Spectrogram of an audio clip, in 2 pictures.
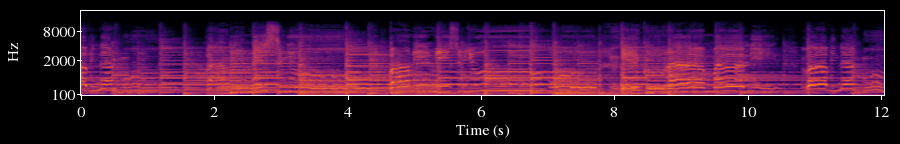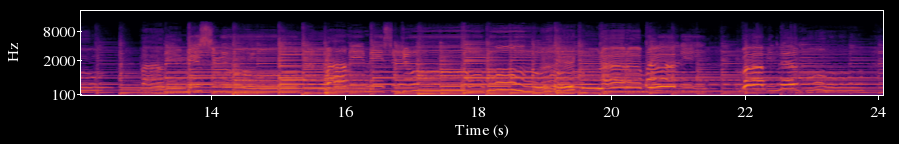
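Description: Acoustic guitar strummed and picked, with a hand-played cajón keeping the beat and a man singing at a microphone: an unplugged acoustic song.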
